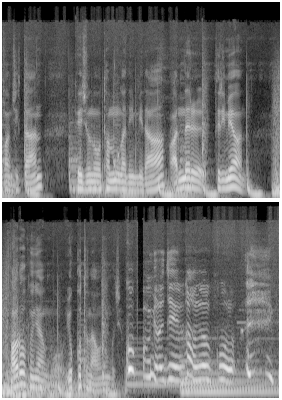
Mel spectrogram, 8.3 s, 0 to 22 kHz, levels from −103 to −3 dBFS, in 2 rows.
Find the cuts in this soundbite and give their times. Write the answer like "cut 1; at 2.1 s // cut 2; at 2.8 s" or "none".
cut 1; at 6.0 s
